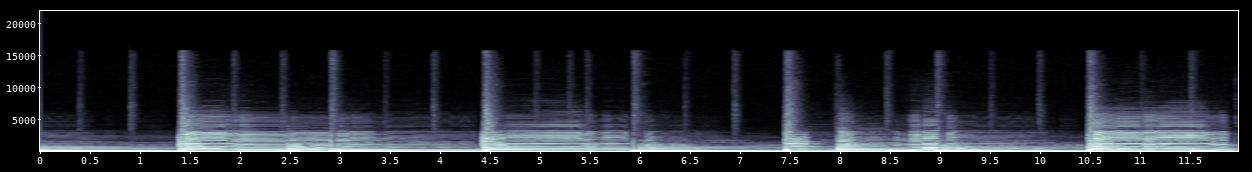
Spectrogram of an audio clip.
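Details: Jazz saxophone phrases over bass and guitar chords play throughout, with no animal sound heard.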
